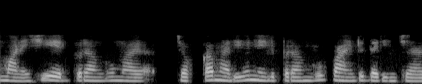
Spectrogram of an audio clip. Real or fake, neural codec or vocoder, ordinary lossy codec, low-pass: real; none; AAC, 16 kbps; 7.2 kHz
